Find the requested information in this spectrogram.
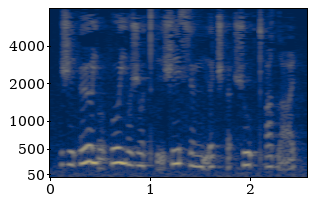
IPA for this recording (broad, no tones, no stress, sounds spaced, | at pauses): ʒ i ʔ ø ə̯ j o̰ f o j o ʒ o tʼ ḭ ʃ i s ø ŋ ḭ ə̯ t͡ʃʼ œ ʔ ʃ u ʔ tʼ u dˤ ḭ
